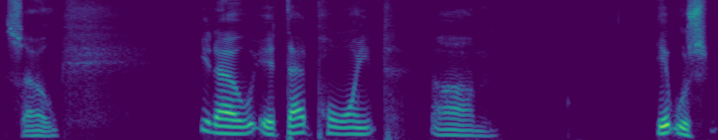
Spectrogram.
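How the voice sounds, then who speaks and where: Brief: male guest, gentle halting storyteller, close dry sound. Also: medium pitch, animated, no room sound. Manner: soft-spoken and halting, with many fillers. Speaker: podcast guest. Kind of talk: personal storytelling.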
